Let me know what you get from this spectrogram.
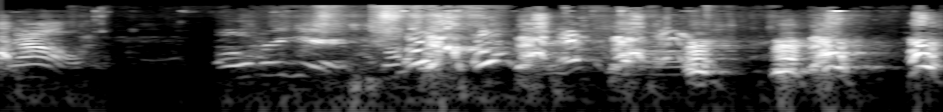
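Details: Dogs at a dog park, tension running high after several were kept on leash inside, heard as sharp harmonic yelps and rapid barks in a burst of about three seconds, with a short whine at the start.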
